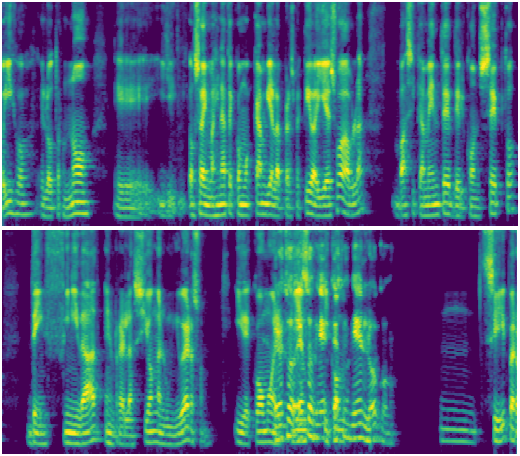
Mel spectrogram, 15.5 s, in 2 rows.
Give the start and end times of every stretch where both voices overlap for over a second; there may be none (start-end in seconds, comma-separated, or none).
11.8-13.0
